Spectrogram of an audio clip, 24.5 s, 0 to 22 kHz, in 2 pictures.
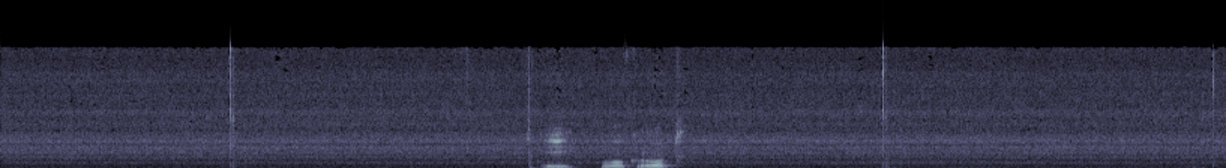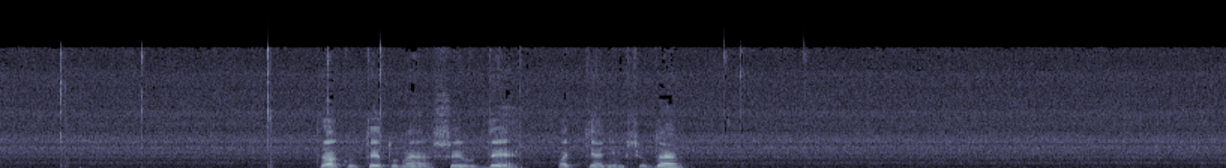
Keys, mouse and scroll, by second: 6.4-9.1 drag, 12.1 shift+middle click, 13.8-15.1 drag, 15.6 click, 20.4-24.5 drag.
